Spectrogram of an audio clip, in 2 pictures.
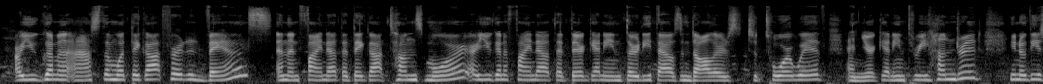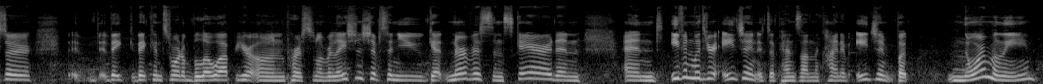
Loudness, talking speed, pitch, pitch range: -25 LUFS, 215 wpm, 205 Hz, 195-225 Hz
